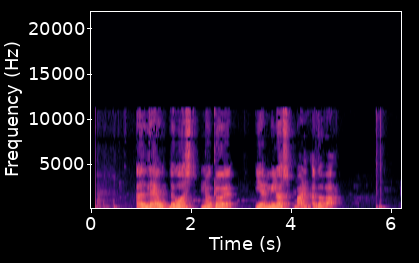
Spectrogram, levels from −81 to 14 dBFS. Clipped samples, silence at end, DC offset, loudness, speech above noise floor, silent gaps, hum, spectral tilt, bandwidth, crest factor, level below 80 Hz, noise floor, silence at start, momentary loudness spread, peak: under 0.1%; 0.4 s; under 0.1%; -15 LUFS; 45 dB; none; none; -5.5 dB/octave; 11.5 kHz; 16 dB; -50 dBFS; -59 dBFS; 0.1 s; 8 LU; 0 dBFS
